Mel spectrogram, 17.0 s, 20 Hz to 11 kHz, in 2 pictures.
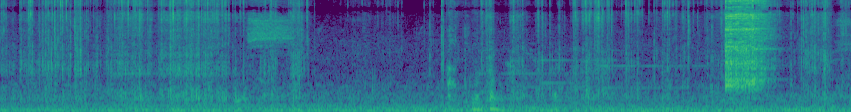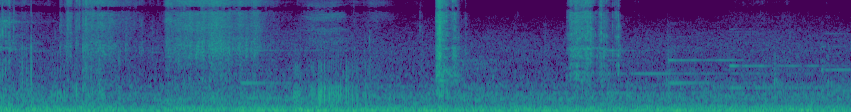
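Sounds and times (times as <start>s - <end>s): plastic packet crinkling: 0.0s - 9.8s.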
